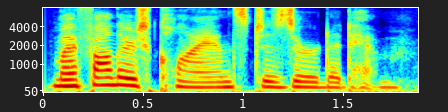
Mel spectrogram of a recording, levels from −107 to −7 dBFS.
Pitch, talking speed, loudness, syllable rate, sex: 200 Hz, 160 wpm, -17 LUFS, 5.1 syllables/s, female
